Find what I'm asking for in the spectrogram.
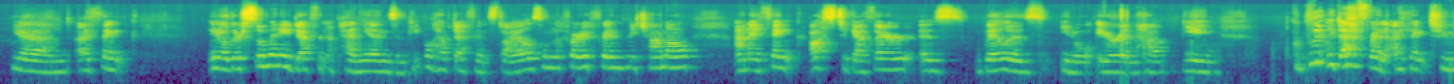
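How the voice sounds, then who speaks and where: A woman speaks with a Scottish accent. Her voice is fairly high. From Scotland. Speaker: pet YouTuber. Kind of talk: casual chat.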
